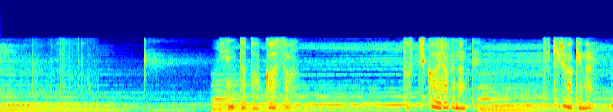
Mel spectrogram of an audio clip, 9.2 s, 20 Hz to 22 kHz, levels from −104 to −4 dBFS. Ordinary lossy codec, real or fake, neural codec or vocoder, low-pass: none; real; none; 5.4 kHz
